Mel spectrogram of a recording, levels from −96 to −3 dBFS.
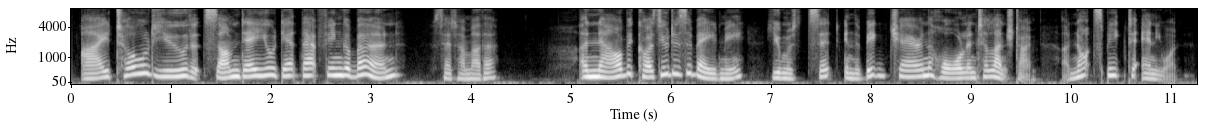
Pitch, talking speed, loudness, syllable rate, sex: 200 Hz, 210 wpm, -18 LUFS, 5.2 syllables/s, female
